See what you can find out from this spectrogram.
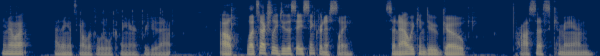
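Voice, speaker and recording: A man streaming live coding, talking casually and haltingly as he thinks aloud and mutters to himself while he works. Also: on the low side, a bit bright, clean tone.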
